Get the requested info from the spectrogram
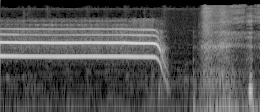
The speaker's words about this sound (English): That sounds like a sound effect scream. You know what I mean? You download online. You'd be like, sound of girl screaming. I like that one.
